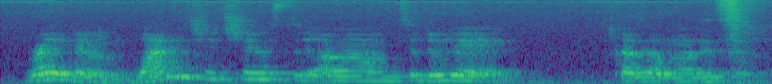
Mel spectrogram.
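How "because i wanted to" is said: put-on plain, straight, level, expressionless delivery. Giving an example of her answers, imitating Raven's flat direct tone. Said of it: "that direct, plain tone she would give me".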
